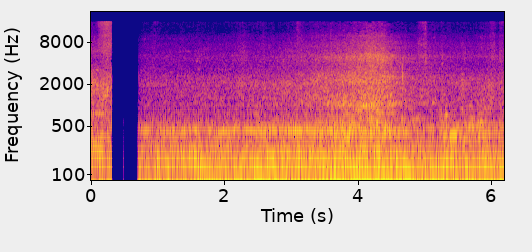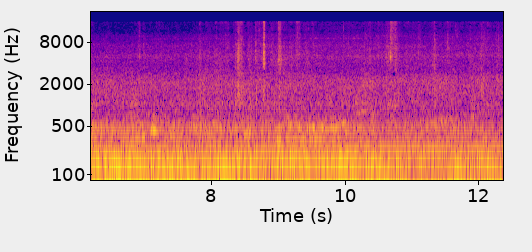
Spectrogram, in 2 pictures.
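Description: Plastic tape rustles and crinkles as it is wrapped around a pipe.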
